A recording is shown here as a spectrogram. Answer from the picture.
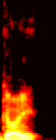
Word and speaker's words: Guite: Malcolm Guite It is Guite? Yes, it is. It rhymes with white.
